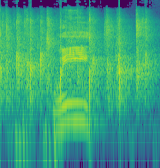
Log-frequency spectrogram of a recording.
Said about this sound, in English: I've lived my entire life for a spontaneous round of applause.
